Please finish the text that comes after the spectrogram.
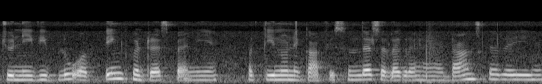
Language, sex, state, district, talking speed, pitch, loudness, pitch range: Hindi, female, Bihar, Kaimur, 230 wpm, 210 Hz, -16 LUFS, 195-225 Hz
